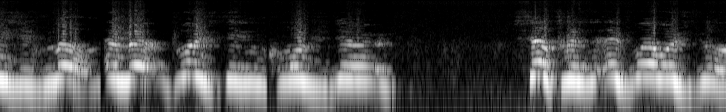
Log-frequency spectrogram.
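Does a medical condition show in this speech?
Yes: cerebral palsy.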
